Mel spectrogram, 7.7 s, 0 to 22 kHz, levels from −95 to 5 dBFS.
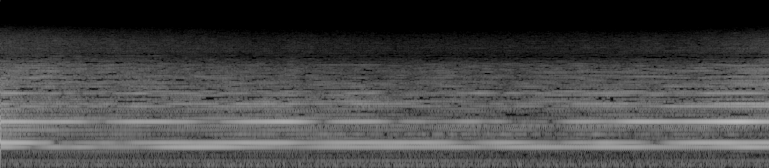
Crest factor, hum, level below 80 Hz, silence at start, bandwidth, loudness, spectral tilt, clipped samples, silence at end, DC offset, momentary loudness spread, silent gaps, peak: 14 dB; none; -62 dBFS; 0 s; 11 kHz; -32 LUFS; -3 dB/octave; under 0.1%; 0 s; under 0.1%; 8 LU; none; -18 dBFS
